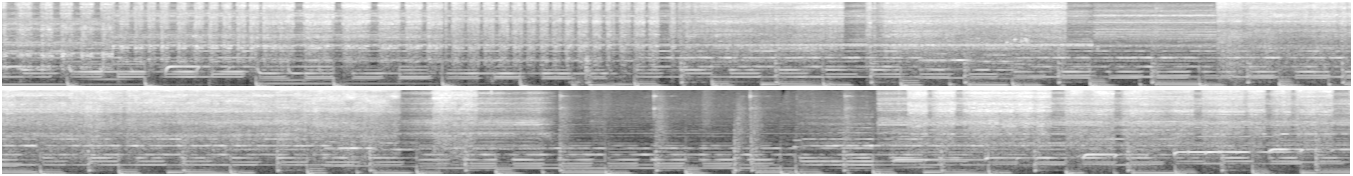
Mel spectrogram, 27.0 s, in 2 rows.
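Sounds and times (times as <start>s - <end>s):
lathe tool scraping wood: 0.0s - 19.0s, 22.3s - 26.9s
background music: 0.0s - 26.9s.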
